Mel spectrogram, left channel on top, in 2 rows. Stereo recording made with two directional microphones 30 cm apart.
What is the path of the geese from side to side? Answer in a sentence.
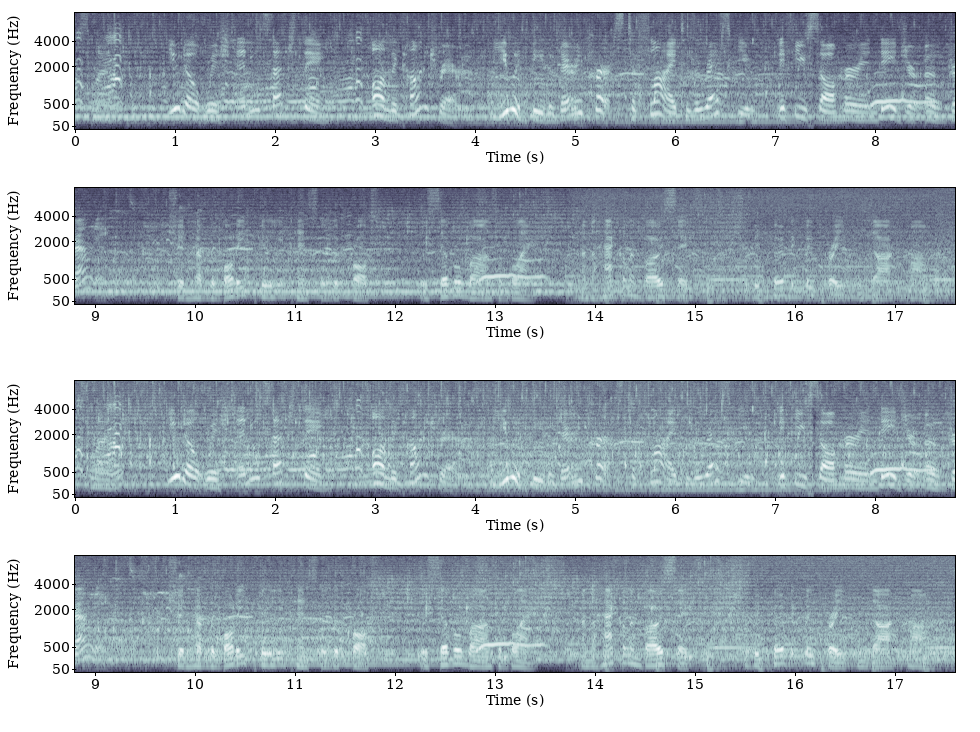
You can hear the geese stay put.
